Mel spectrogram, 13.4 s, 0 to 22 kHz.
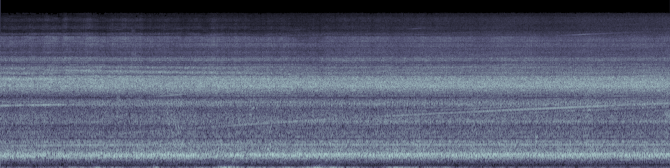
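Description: Turbine sound from a Benedini sound module in an electric RC scale Aerospatiale SA-315B Lama helicopter, a loud, steady hiss and whine from the model on the ground with its rotors turning. A faint whine climbs slowly in pitch, like a turbine spooling up for take-off.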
